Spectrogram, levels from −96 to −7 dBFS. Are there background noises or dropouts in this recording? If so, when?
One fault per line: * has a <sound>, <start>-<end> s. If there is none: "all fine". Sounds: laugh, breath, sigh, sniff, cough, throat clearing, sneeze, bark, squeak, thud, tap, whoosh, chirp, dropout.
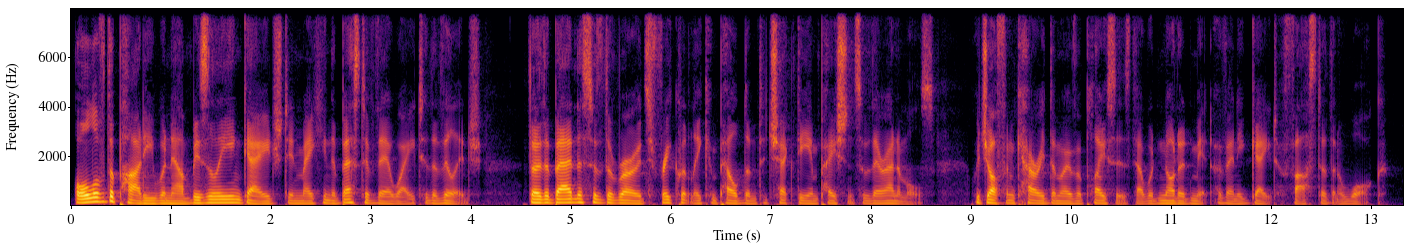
all fine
